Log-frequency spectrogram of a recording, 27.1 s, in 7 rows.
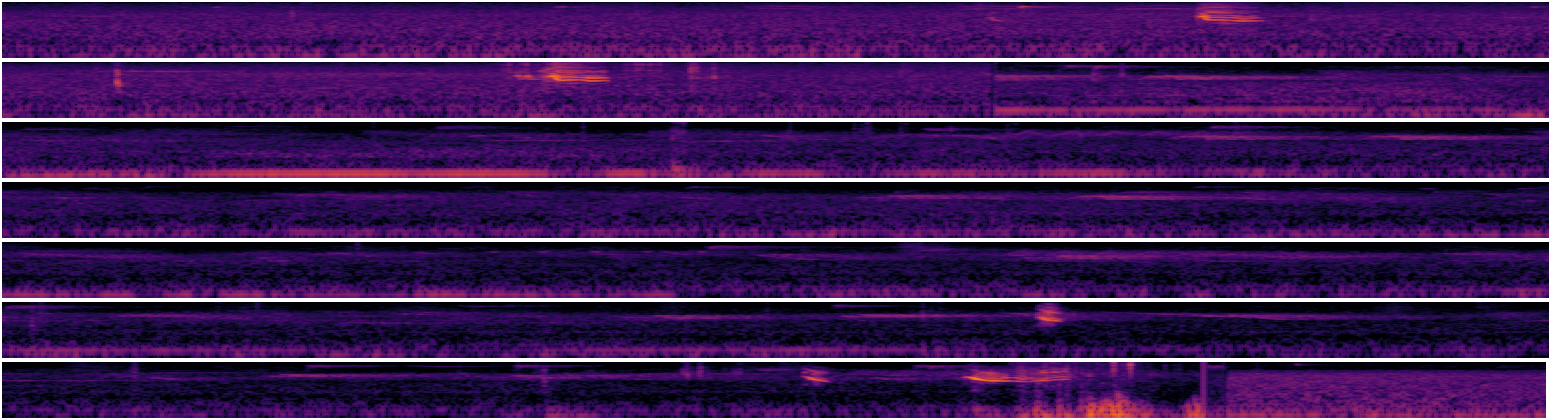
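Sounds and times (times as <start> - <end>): birds singing in woodland: 0.0 - 26.0
sharp bird call: 2.9 - 3.2, 5.1 - 5.4.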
